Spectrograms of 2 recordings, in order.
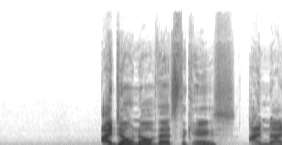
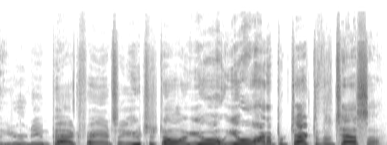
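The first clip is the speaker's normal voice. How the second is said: lightly voiced mocking critic; a hint of a sneering accuser; 8 semitones higher than usual. Scene: mocking critics who accuse him of bias, lightly voiced sneer. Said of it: "don't even come at me with the whole".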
